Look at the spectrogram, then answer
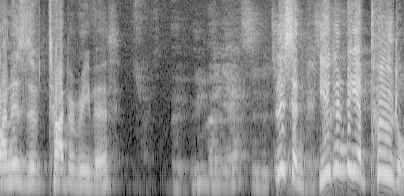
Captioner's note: speaking in French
